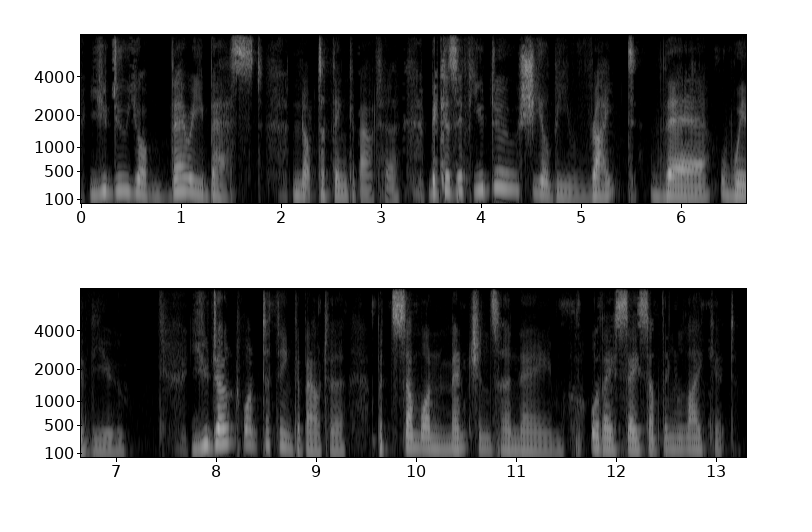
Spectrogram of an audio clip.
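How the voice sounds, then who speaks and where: A man playing a brooding, dramatic host of a post-apocalyptic town radio show, delivering theatrical monologues with heavy pauses. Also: fairly high pitch, dry recording. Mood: eerie, brooding. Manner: theatrical, dramatic pauses, swinging from hushed to loud. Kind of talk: fictional community radio broadcast monologue.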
